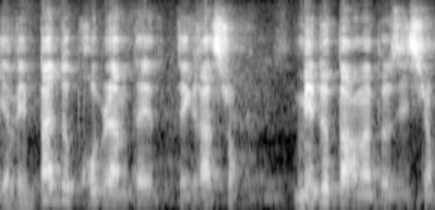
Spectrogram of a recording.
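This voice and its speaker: A man speaks with a Turkish accent. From France, Turkish immigrant family, arrived at age seven. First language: Turkish (speaking French). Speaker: panel debate speaker. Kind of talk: public panel debate. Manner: halting, many hesitations.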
